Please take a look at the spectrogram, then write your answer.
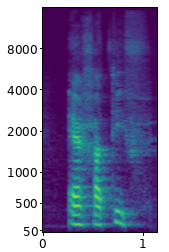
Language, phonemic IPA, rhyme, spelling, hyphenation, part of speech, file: Dutch, /ˌɛr.ɣaːˈtif/, -if, ergatief, er‧ga‧tief, noun / adjective, Nl-ergatief.ogg
- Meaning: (noun) ergative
